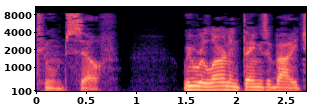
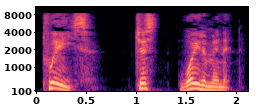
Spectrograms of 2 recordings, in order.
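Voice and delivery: higher, urgent pleading; raised-voice plea; hollered apology; 5 semitones higher, 3 dB louder than usual. A narrator's reading. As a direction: call after them, begging them to stop. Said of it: "I hollered".

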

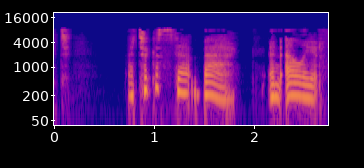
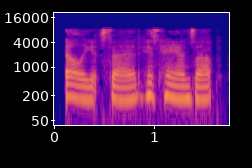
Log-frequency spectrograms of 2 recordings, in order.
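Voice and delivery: usual speaking voice

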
